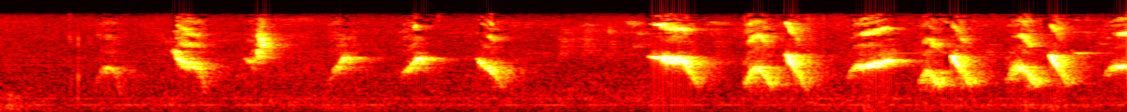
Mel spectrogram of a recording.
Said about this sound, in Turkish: Lir kuşu bu. Duyduğu bütün sesleri taklit edebiliyor. Bu çıkardığı sesler de kendine ait karakteristik sesi değil. Başka kuşların taklidi yapıyor. It's a very convincing impersonation. Başka kuşların taklidini yapıyor şu anda.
